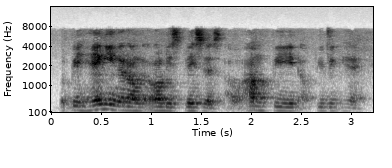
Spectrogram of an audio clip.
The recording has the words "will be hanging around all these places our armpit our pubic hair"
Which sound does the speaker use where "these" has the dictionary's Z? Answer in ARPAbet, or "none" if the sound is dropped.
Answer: S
